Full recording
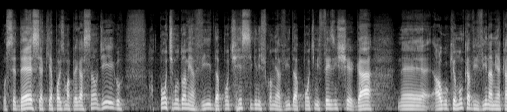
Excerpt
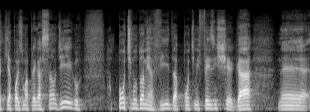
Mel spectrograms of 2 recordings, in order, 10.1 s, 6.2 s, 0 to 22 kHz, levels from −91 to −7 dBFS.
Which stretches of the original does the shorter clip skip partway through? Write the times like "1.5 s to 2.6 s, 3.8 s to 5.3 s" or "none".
4.3 s to 5.9 s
